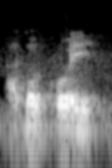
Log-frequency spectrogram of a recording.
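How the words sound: Said in Yemenite pronunciation, ending in 'oi'. "Existe a pronúncia Emani"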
